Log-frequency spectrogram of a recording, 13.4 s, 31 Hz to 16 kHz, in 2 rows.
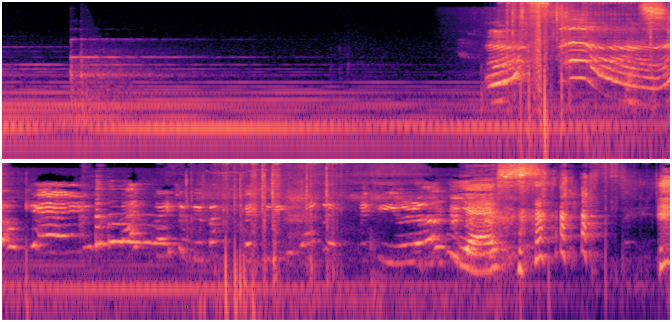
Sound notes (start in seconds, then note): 7.6 indistinct chatter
